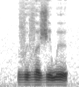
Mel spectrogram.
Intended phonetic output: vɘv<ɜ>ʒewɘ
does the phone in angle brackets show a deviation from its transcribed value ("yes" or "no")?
no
